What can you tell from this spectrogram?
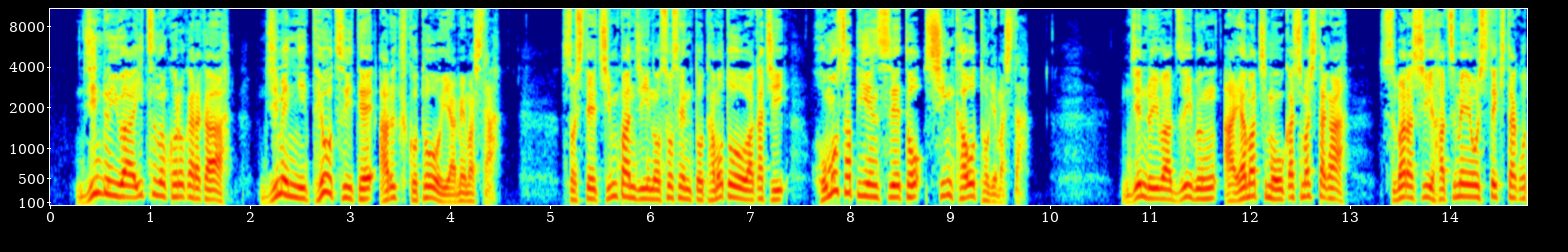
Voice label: narration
